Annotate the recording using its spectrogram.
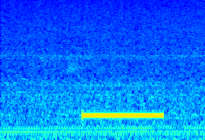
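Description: A phone call tone beeps steadily.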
